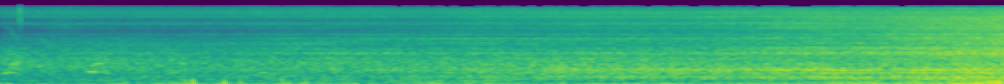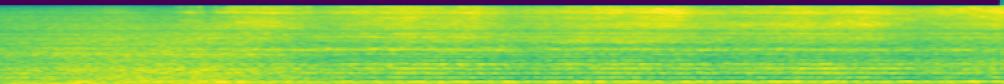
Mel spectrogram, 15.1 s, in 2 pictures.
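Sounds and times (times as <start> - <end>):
rail and wheel noise: 0.0 - 15.0
diesel engine hum: 2.0 - 13.4.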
